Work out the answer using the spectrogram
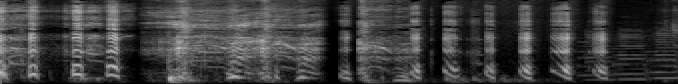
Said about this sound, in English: I just got mead down the wrong hole, coughed, and it went up the back of my nose, and my fuck, it burnt.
